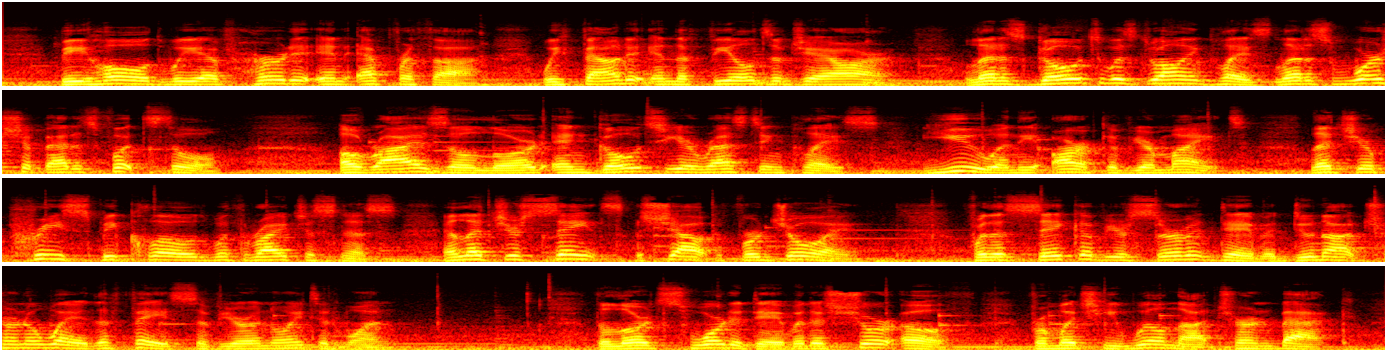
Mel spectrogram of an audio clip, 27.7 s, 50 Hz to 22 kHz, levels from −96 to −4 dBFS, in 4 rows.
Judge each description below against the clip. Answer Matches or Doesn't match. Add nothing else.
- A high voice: Doesn't match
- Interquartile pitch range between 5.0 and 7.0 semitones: Matches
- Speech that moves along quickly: Doesn't match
